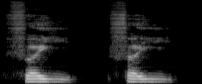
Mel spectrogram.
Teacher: The ILLE actually just creates one sound together, and that is y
